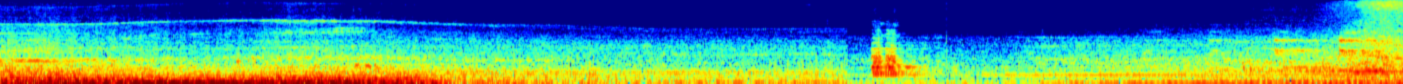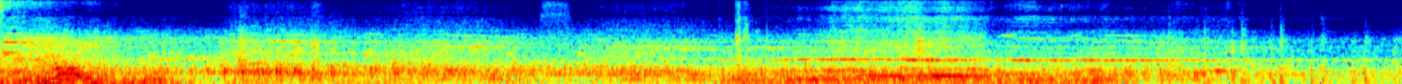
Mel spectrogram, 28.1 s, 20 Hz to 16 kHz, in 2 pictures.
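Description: CSX EMD GP40-2 diesel locomotive passing close, its 16-cylinder two-stroke engine making a loud low rumble for the first few seconds. Then an MBTA commuter train's bilevel coaches roll past with steady wheel and rail noise, rising to a peak about halfway through, with a horn sounding briefly.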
